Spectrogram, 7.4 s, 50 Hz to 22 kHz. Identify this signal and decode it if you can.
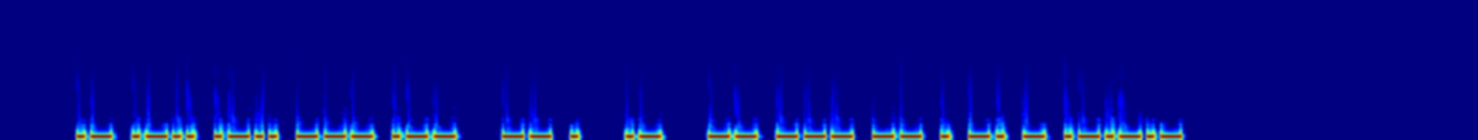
Morse code, heard as a keyed tone, about 34 wpm, 700 Hz. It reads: ALLOW ME A MOMENT.
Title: Sentences from Top 1000 Words 35wpm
